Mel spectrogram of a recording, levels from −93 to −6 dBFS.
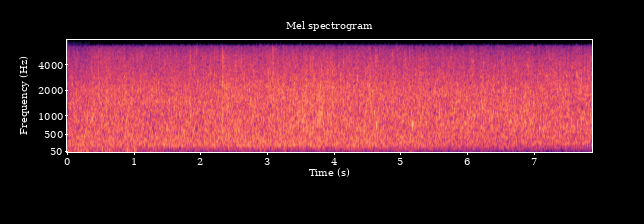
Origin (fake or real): fake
